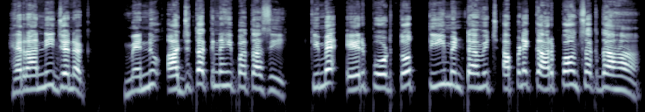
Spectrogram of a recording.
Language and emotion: Punjabi, surprised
